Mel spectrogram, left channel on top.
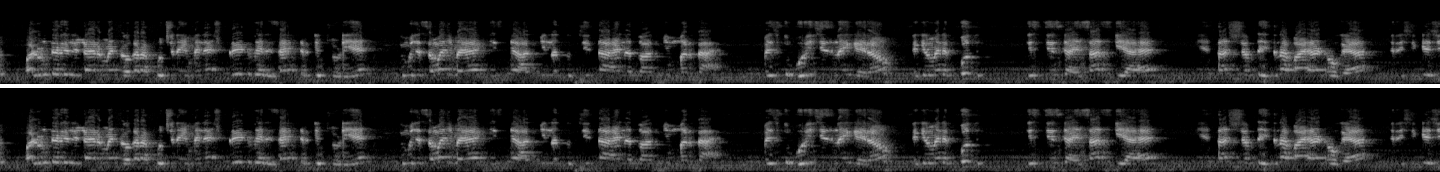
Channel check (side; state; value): both; identical; correlation 1.00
